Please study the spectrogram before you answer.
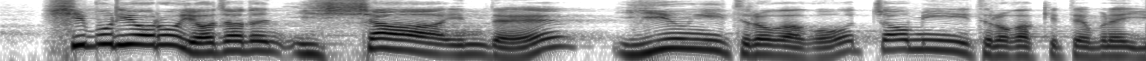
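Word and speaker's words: אִשָּׁה: 그리고 쌍시옷 시옷 발음이 나오고 이 밑에 우처럼 생긴 게 우리나라 말 모음 아입니다.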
